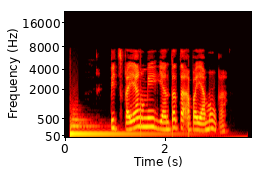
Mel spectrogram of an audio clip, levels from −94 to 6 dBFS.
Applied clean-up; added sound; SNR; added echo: none; Tabla; 5 dB; none.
